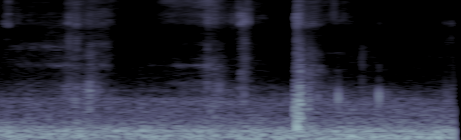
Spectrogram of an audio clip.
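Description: Footsteps crunching on a gravel and dirt lot over a steady low rumble, with one sharp click about one and a half seconds in.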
